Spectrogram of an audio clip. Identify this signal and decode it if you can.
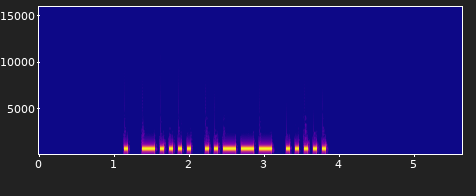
Morse code, heard as a keyed tone, about 24 wpm, 700 Hz. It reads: E625
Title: Speed-Racing - Four Letter-Number Combinations - 20wpm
